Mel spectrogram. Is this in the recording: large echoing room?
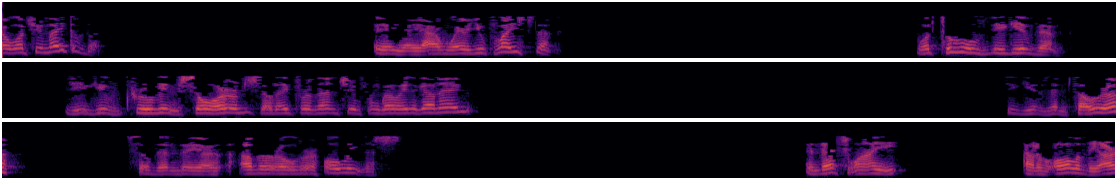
yes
